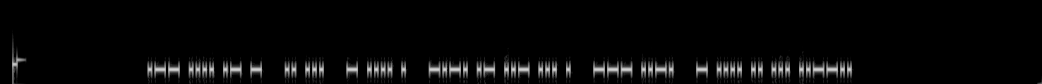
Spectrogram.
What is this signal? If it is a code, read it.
Morse code, heard as a keyed tone, about 34 wpm, 700 Hz. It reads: WHAT IS THE CAUSE OF THIS?
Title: Sentences from Top 1000 Words - Review Part 1 - 35wpm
